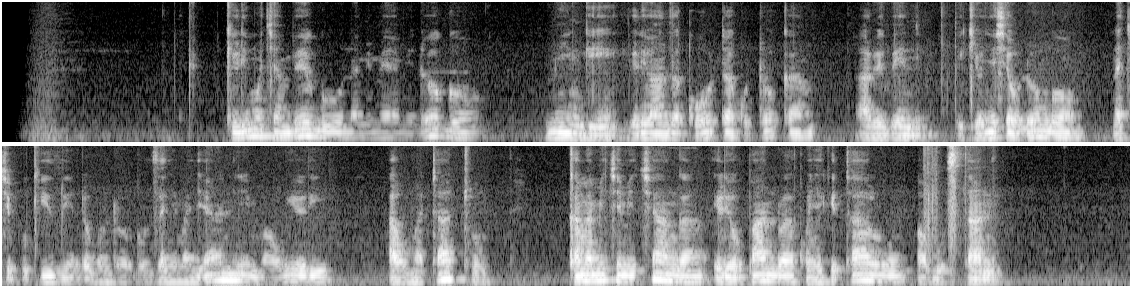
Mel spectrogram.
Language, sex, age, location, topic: Swahili, male, 18-24, Dar es Salaam, agriculture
